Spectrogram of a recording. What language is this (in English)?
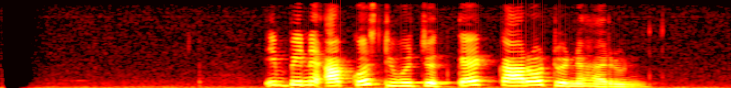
Javanese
